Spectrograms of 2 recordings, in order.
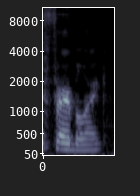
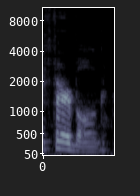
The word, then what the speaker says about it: furbolg: It's a furborg. That's how I pronounce it. I'm sorry. They are in this like beautiful furbolg. Better. There you go. Yes. Thank you, Will. Thank you for trying. It is a furbolg.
